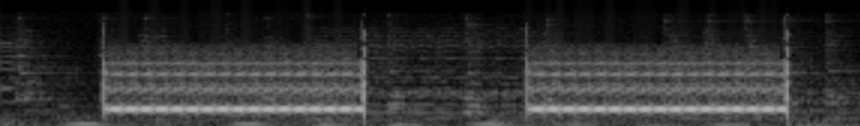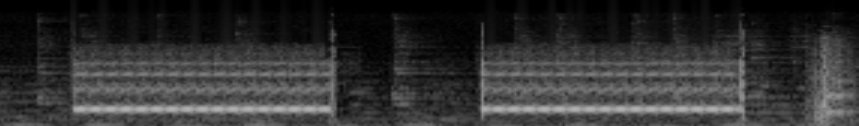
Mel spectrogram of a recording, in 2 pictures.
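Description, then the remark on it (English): Someone dials a payphone after feeding it coins: four long, steady electronic telephone tones repeat with short pauses between them, clear, over a faint low background rumble. No one speaks. “I kept plugging coins into the payphone, one after another, but nothing much happened.”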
